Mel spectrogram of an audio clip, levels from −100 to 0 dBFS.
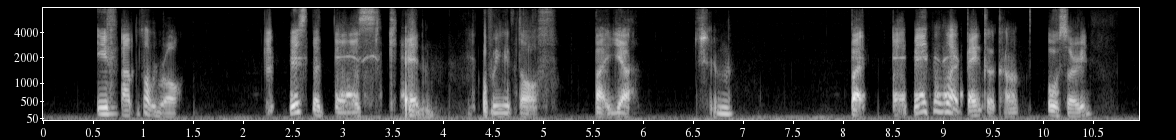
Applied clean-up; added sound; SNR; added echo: neural diffusion model UNIVERSE++.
